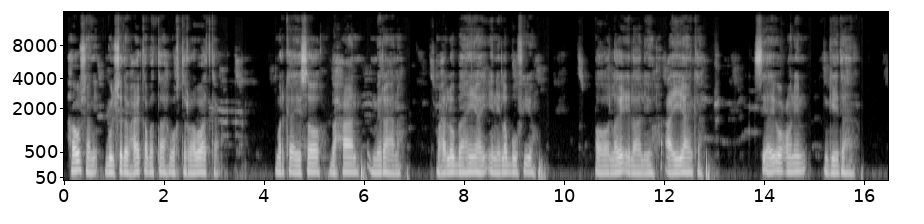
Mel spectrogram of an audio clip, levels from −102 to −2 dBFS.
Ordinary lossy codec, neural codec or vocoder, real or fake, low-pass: none; none; real; 14.4 kHz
